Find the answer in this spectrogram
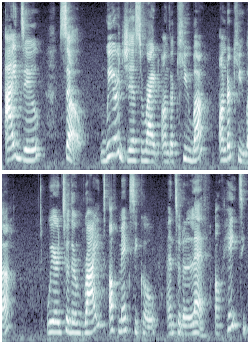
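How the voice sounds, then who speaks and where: A woman's voice: mid-range voice, lively intonation, slow, bright, forceful tone. A Jamaican woman vlogging in a chatty way, repeating herself and asking her viewers questions. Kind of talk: casual talk to camera.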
